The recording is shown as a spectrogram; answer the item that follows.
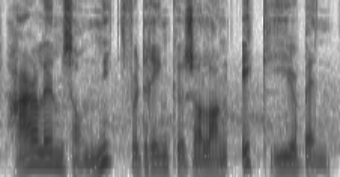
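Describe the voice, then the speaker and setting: A man voicing a plucky, frightened little boy in a storybook reading, with loud, high calls. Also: lively intonation, normal speed, slight background noise, close to an everyday voice. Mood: defiant.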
